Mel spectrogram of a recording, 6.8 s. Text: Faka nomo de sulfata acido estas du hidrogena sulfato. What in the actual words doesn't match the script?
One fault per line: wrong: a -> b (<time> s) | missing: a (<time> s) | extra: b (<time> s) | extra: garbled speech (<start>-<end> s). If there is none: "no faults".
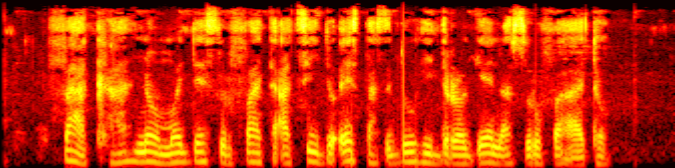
no faults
